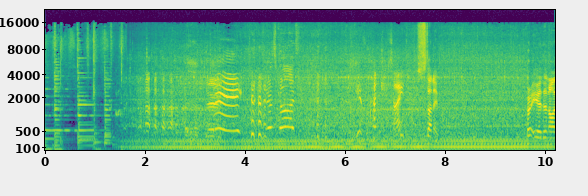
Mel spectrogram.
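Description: Music ends about a second and a half in, and a narrowboat's BMC 1.5 four-cylinder diesel engine is then heard running steadily at an even pitch.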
